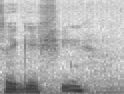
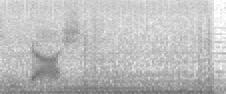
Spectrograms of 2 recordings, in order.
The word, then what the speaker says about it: Higashi: Is it pronounced Higishi? Is it H-I-G-I? I think so. Yeah, that would be Higishi. You've had it basically right all along. It's H-I-G-I-T-E-G. It's H-I-G-A. It's Higashi.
